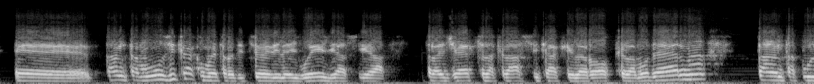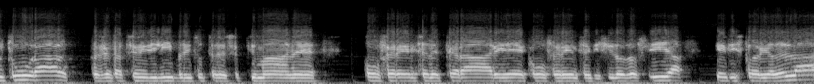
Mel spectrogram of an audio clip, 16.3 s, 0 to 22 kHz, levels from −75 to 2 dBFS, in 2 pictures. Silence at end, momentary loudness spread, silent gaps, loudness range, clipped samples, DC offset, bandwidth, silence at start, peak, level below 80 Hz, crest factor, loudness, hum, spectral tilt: 0 s; 5 LU; none; 1 LU; under 0.1%; under 0.1%; 14 kHz; 0.15 s; 0 dBFS; -34 dBFS; 12 dB; -13 LUFS; none; -6 dB/octave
